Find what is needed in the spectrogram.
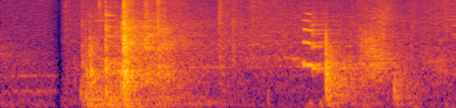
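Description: A pair of interior doors flung open with a sudden loud bang about half a second in, which fades away. A shorter knock with a brief squeak follows near the end.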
